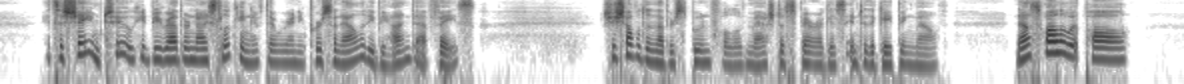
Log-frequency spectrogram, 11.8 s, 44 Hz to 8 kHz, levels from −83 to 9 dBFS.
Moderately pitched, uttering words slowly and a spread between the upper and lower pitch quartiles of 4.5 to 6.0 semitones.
No: medium, 175 Hz; average, 160 wpm; average, 4.9 semitones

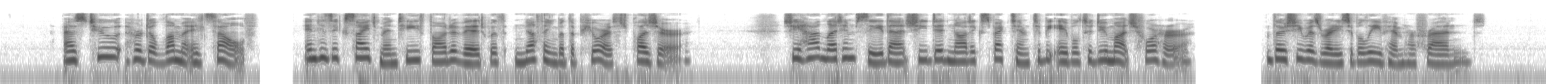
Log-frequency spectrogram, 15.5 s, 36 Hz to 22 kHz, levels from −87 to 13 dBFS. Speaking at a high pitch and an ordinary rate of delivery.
Yes: high, 215 Hz; average, 180 wpm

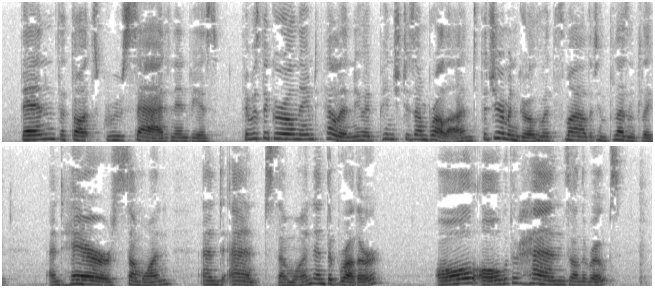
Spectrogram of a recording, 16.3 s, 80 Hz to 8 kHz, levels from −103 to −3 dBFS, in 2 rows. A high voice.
Yes: high, 210 Hz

